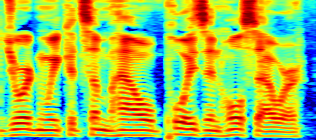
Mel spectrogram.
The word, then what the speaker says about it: Holzhauer: The contest could end as early as Friday if Jennings or Holzhauer, is that how you say his name? – Yeah.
